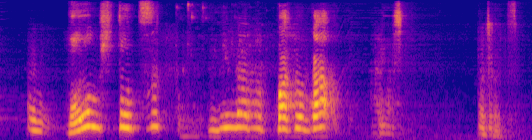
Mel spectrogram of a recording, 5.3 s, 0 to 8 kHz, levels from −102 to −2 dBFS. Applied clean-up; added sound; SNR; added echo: neural mask model DeepFilterNet 3.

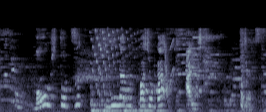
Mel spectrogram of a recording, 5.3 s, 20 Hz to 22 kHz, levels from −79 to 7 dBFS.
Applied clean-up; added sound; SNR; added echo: classical method WPE with log-MMSE.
